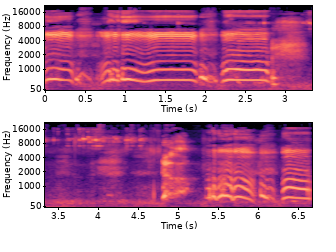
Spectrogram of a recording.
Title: Baby laughs out loud to hiccups 😂😂🙈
